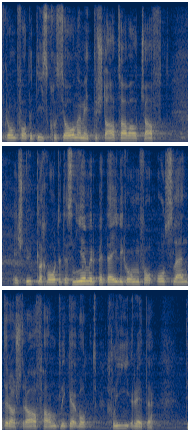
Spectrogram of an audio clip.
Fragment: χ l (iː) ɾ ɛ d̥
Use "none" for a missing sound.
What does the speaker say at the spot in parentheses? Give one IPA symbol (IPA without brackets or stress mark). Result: iː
